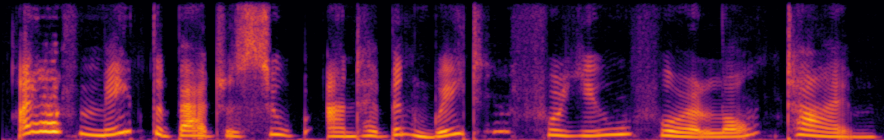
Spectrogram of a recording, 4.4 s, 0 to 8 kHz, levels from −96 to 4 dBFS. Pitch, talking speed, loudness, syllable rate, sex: 270 Hz, 215 wpm, -20 LUFS, 5.0 syllables/s, female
